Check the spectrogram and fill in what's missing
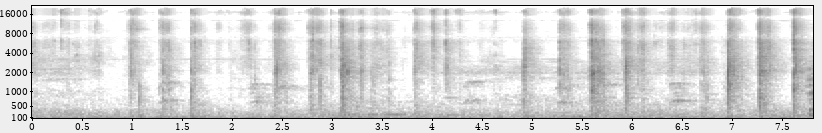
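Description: Bali-themed playing cards used for a tarot reading are shuffled by hand, giving a string of quick, crisp riffling snaps and taps at an uneven rhythm, close and quiet.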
